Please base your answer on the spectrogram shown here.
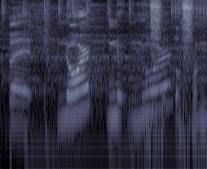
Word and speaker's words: Newark: I don't know if I'm gonna say it right because I'm not, but Newark. I'm from Newark. It's like you saying Fork, Newark?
